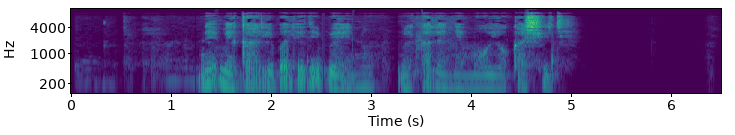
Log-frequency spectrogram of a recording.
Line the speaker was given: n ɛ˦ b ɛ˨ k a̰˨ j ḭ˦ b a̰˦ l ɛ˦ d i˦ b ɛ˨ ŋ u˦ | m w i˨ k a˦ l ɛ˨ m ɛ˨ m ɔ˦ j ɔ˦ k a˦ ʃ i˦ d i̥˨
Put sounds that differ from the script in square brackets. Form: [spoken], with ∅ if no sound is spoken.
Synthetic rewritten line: n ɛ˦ [m] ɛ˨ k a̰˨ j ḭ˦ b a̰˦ l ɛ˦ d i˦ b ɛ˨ [n] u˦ | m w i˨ k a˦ l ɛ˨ [n] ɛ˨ m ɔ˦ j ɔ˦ k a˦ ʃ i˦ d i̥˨

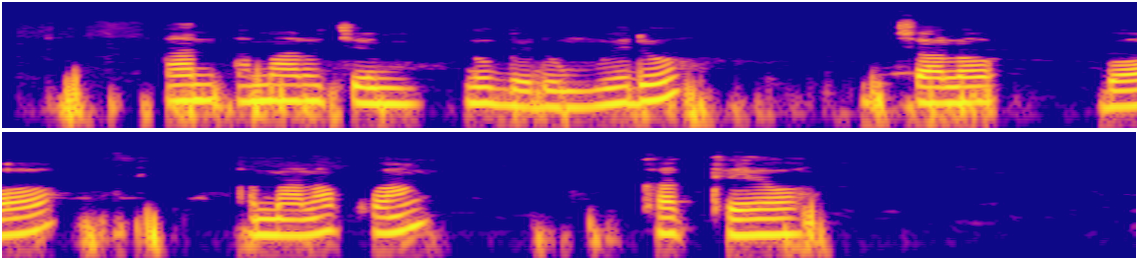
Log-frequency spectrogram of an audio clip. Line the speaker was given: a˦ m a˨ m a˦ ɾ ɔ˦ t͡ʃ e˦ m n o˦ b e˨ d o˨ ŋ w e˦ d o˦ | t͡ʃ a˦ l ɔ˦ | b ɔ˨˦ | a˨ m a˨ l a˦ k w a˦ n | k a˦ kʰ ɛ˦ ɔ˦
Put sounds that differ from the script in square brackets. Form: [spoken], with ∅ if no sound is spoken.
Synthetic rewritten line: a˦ [n] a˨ m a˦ ɾ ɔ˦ t͡ʃ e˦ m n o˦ b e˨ d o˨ ŋ w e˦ d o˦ | t͡ʃ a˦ l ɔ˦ | b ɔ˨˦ | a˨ m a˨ l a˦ k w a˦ [ŋ] | k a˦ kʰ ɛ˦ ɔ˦

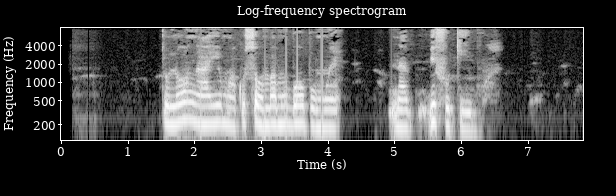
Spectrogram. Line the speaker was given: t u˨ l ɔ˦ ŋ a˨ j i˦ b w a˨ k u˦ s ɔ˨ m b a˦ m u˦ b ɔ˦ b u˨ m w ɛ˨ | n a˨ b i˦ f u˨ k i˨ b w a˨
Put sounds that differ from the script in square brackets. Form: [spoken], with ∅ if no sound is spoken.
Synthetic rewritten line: t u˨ l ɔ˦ ŋ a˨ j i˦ [m] w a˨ k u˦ s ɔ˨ m b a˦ m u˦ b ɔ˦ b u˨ m w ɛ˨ | n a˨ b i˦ f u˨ k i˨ b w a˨

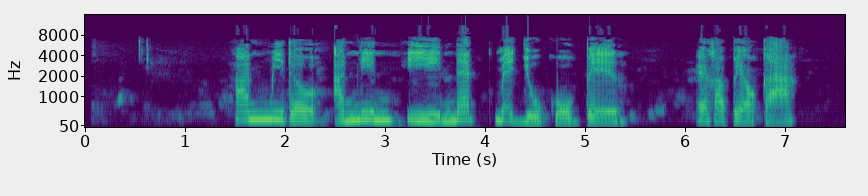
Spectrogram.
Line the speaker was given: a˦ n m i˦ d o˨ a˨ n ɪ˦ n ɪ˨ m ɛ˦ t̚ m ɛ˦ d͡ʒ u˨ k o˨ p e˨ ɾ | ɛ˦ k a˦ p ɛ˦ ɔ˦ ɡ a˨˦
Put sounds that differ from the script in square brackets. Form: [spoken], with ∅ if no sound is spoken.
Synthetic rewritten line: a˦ n m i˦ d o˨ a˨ n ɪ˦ n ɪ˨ [n] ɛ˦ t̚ m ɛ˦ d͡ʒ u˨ k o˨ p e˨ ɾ | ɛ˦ k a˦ p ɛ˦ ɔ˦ [k] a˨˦

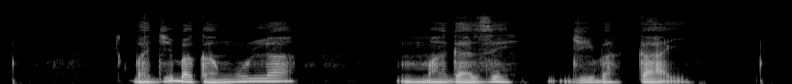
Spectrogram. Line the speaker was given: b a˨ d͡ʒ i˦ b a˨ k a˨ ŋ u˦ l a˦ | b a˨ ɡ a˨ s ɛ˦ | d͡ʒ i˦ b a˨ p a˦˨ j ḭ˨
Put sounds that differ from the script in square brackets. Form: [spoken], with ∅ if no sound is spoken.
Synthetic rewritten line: b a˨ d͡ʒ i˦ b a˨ k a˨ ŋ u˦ l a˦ | [m] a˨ ɡ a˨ [z] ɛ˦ | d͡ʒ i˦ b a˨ [k] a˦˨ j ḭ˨

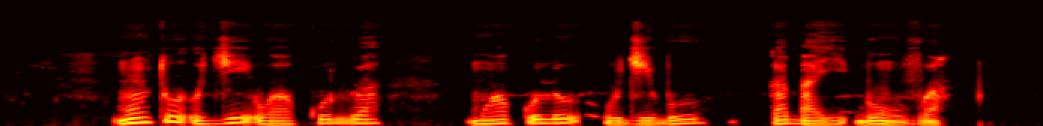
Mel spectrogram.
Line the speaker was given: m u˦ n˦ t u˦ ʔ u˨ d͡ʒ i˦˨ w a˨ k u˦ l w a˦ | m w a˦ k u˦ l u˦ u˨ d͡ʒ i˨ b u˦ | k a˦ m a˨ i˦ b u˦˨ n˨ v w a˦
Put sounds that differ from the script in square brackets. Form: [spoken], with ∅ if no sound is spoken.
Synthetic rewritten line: m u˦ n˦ t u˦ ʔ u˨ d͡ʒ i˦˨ w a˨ k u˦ l w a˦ | m w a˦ k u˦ l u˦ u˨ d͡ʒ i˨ b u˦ | k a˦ [b] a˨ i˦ b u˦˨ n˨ v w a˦

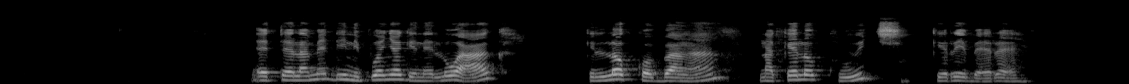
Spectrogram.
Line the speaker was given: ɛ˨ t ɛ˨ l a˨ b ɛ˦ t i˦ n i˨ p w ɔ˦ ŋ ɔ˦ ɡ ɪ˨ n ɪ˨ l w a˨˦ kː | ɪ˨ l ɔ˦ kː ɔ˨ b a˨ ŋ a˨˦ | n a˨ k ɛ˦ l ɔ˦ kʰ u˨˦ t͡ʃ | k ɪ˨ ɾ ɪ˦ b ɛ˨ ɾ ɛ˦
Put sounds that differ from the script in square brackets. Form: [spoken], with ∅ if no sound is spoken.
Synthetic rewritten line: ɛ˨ t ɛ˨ l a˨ [m] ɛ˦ [d] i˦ n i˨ p w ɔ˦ [ɲ] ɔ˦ ɡ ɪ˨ n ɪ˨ l w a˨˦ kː | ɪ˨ l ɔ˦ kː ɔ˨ b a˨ ŋ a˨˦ | n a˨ k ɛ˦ l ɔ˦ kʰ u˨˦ t͡ʃ | k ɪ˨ ɾ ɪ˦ b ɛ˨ ɾ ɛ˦

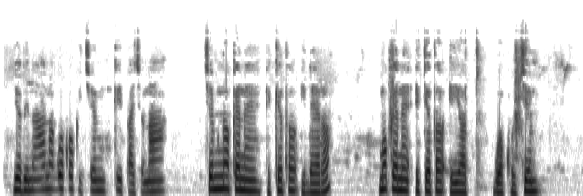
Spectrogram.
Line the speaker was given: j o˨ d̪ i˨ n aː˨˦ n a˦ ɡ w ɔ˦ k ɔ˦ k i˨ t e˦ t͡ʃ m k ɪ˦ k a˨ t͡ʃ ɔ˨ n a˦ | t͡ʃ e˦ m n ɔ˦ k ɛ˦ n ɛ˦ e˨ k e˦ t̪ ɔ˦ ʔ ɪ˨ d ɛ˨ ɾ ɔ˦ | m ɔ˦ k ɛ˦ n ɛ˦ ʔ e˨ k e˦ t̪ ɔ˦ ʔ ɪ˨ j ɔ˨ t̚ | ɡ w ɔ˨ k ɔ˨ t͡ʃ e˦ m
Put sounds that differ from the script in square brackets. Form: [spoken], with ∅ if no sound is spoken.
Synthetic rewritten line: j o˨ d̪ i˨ n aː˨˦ n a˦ ɡ w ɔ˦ k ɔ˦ k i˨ [t͡ʃ] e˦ [∅] m k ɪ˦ [p] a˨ t͡ʃ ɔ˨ n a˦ | t͡ʃ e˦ m n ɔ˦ k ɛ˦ n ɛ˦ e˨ k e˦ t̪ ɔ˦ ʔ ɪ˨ d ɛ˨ ɾ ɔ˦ | m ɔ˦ k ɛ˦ n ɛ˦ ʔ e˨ k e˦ t̪ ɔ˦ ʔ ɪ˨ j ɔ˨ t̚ | ɡ w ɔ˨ k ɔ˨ t͡ʃ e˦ m

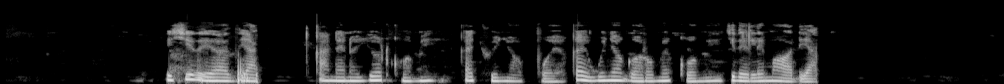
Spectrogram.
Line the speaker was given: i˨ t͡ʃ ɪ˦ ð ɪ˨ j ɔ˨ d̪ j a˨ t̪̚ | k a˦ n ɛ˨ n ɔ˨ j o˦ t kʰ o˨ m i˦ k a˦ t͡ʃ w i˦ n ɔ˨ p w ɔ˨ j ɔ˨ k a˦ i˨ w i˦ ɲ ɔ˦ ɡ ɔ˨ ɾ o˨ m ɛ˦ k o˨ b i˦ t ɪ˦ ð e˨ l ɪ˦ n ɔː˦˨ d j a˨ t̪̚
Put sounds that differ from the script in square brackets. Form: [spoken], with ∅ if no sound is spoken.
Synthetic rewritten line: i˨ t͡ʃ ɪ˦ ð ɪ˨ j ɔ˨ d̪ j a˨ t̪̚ | k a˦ n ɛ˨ n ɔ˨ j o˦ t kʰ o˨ m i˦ k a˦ t͡ʃ w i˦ [ɲ] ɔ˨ p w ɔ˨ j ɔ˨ k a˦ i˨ w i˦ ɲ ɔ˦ ɡ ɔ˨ ɾ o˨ m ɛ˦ k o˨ [m] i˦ [t͡ʃ] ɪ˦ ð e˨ l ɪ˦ [m] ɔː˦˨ d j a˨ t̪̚

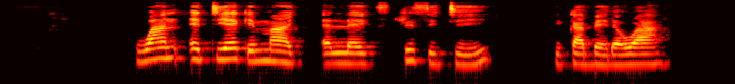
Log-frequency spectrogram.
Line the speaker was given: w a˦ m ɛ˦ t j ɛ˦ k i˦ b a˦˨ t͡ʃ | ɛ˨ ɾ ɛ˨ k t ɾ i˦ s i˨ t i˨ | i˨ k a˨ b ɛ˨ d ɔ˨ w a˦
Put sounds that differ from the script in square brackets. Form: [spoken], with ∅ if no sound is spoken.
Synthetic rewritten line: w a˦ [n] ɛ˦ t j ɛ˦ k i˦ [m] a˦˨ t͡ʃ | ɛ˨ [l] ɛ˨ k t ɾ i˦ s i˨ t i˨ | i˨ k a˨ b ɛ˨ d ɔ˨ w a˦

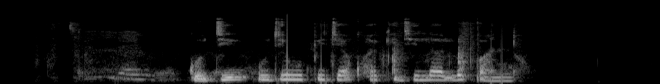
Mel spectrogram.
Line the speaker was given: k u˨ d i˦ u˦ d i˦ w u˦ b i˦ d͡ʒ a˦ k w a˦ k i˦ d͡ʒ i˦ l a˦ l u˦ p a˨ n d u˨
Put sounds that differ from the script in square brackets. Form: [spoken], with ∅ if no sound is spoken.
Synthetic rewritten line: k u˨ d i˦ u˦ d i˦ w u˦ [p] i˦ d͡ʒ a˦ k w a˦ k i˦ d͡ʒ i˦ l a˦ l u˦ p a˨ n d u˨

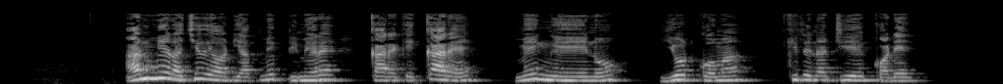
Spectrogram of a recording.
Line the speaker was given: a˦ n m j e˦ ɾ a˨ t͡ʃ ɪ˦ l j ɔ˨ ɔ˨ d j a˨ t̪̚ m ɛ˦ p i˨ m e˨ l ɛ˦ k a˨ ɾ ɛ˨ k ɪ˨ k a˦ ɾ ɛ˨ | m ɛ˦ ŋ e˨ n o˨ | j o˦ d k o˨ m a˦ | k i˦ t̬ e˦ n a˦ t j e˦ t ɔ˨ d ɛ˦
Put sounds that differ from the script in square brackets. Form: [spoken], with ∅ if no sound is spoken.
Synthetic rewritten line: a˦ n m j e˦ ɾ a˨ t͡ʃ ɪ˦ l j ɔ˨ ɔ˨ d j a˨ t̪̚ m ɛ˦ p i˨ m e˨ [ɾ] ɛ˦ k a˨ ɾ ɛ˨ k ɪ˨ k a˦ ɾ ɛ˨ | m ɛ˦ ŋ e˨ n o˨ | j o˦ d k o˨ m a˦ | k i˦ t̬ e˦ n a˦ t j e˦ [k] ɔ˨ d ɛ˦

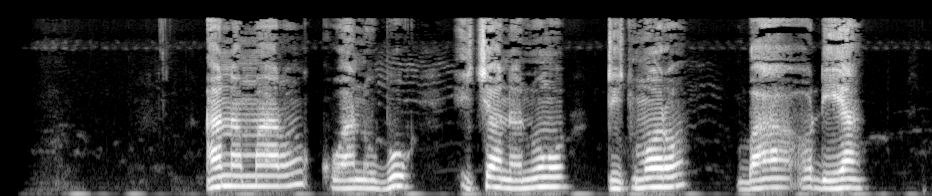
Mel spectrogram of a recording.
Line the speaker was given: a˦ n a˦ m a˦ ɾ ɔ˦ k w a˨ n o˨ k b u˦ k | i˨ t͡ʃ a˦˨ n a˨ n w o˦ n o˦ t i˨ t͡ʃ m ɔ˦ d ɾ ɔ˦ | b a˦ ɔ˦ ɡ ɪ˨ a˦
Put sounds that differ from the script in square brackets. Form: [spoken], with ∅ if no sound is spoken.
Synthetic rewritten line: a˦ n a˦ m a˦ ɾ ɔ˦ k w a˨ n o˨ [∅] b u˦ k | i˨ t͡ʃ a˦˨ n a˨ n w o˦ [ŋ] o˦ t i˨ t͡ʃ m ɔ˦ [∅] ɾ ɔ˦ | b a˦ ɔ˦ [d] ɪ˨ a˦

